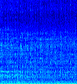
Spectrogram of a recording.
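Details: Maruti Swift in for clutch set replacement, alternator pulley and belt replacement, gearbox overhaul and general service: smooth, even idle with a steady low hum and no knocks, squeals or rough spots.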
